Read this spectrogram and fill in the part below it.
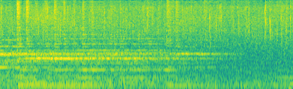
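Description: Steady rain falls continuously, a dense wash of drops on surfaces with a faint low hum underneath, no voices present.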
